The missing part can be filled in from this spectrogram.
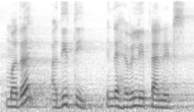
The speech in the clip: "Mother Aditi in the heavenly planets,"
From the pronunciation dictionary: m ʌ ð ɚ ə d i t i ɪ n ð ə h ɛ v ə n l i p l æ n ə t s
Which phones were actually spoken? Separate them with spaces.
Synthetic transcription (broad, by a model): m ʌ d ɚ ə d i t i ɪ n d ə h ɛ v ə l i p l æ n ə t s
